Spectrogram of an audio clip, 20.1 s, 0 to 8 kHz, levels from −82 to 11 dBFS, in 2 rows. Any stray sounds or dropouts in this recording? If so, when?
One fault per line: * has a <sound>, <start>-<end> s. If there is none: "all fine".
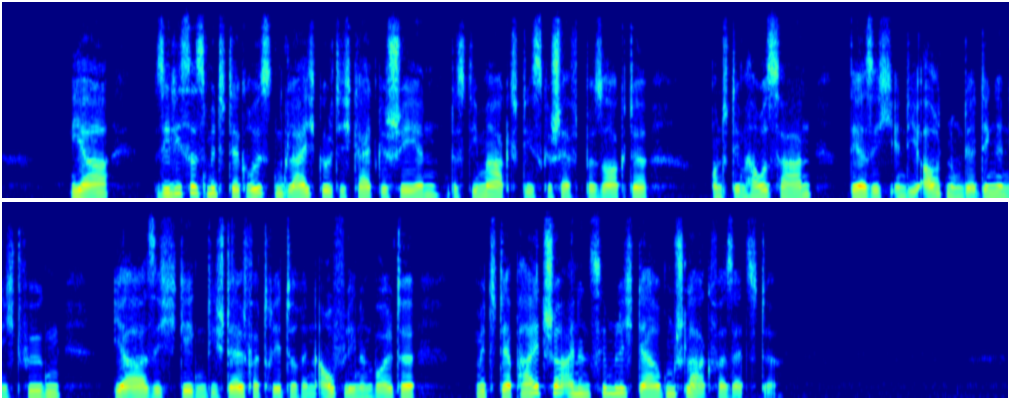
all fine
